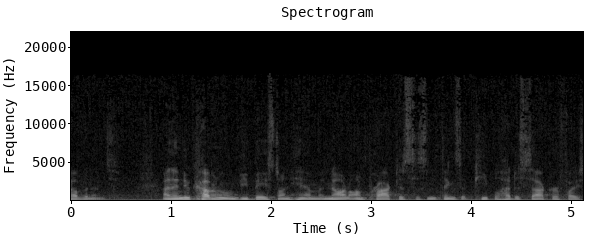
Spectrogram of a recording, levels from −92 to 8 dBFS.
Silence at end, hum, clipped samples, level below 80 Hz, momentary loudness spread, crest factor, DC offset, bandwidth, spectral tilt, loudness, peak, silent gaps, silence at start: 0 s; none; under 0.1%; -62 dBFS; 13 LU; 22 dB; under 0.1%; 16.5 kHz; -7 dB/octave; -42 LUFS; -20 dBFS; none; 0 s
